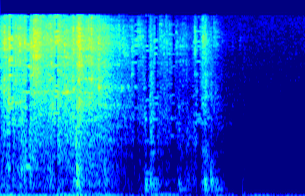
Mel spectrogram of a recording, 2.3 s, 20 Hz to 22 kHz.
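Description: The plastic pieces of a burst 22x22 Rubik's cube clattering and settling across a desk in a dense rattle of small clicks. The rattle dies out about a second and a half in.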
